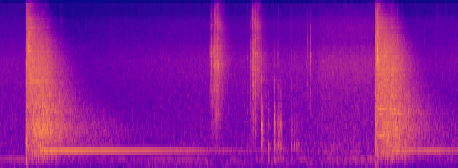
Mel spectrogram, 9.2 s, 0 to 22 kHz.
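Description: Three loud 12 gauge shotgun blasts firing Aguila mini-slugs, each with a long decaying boom and a steel target ringing on afterward, with quieter clanks and clicks between the first two shots.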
